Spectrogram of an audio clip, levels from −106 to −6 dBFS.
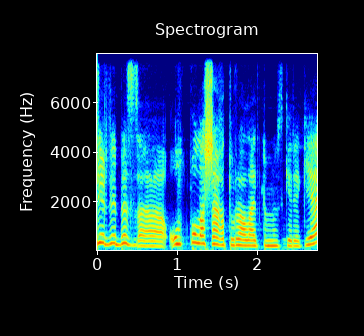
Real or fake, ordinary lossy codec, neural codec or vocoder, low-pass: real; none; none; none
